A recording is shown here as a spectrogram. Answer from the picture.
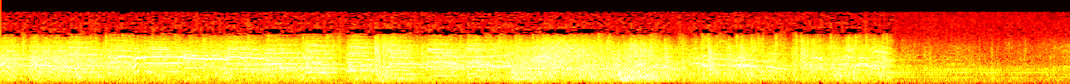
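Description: Loud orchestral film score mixed with men's voices shouting, cut off sharply about a second before the end.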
